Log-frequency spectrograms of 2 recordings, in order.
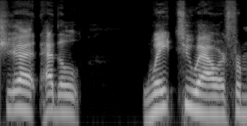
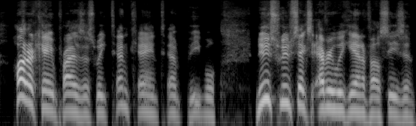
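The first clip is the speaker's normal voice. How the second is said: fast, loud ad read; 5 dB louder, faster than usual. Acted. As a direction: rattle off the sponsor copy. Reads a sponsor ad.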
